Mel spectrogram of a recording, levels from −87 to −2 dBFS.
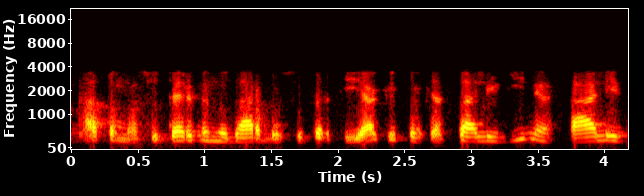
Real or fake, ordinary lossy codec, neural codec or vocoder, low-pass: real; Opus, 24 kbps; none; 3.6 kHz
